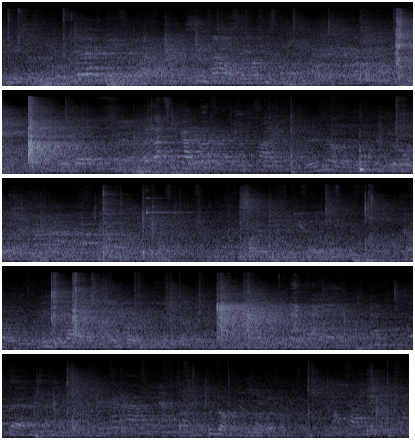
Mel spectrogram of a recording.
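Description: Shoes squeak on the hard floor.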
